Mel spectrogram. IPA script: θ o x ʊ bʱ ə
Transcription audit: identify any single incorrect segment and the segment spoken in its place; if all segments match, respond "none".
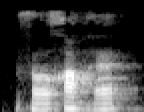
ʊ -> ɔ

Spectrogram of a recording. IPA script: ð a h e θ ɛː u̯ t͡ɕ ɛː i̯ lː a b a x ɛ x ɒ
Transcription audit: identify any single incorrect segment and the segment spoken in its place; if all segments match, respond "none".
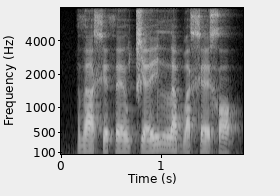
h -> x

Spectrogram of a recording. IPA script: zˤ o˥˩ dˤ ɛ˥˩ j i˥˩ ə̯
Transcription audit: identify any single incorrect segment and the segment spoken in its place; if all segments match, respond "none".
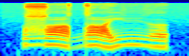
none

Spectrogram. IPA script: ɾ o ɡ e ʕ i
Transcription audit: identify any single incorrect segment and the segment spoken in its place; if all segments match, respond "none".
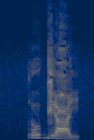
none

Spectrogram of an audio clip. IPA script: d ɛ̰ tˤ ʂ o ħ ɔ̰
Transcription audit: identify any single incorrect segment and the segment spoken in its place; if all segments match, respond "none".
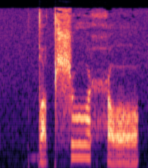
none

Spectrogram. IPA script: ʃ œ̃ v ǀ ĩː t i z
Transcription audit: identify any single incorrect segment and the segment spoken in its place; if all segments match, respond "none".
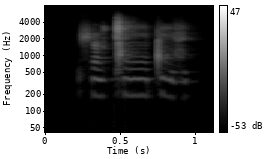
none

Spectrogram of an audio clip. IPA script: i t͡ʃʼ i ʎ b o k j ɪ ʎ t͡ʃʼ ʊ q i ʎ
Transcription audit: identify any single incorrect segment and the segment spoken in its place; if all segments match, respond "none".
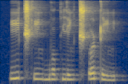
q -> ʈ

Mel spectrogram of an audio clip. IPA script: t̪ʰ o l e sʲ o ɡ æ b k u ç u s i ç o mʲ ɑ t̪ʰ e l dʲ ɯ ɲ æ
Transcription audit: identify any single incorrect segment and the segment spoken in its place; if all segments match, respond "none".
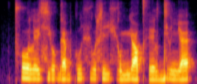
none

